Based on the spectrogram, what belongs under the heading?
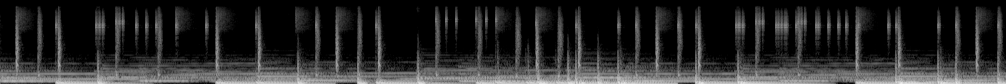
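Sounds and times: background music with percussive beat: 0:00.0 - 0:10.0.

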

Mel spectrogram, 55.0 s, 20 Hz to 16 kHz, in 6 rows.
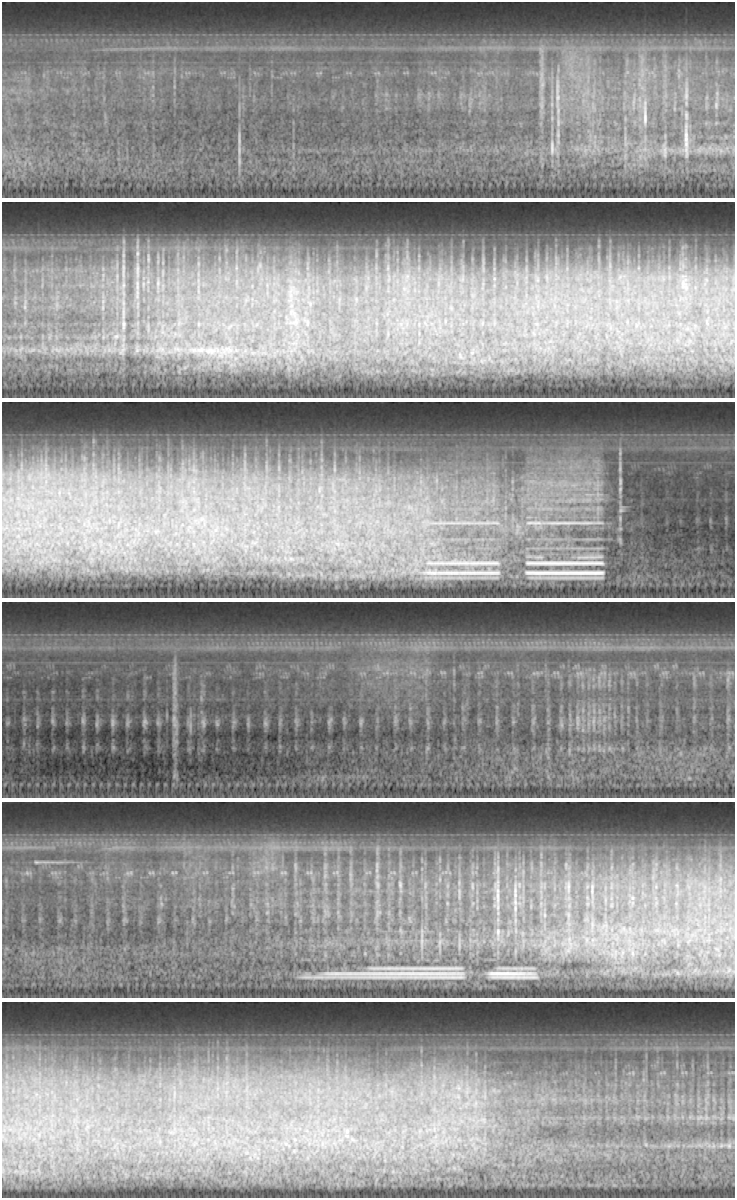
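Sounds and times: train running on track: 0:00.0 - 0:54.9
steam train whistle: 0:23.5 - 0:26.1, 0:40.3 - 0:43.5.

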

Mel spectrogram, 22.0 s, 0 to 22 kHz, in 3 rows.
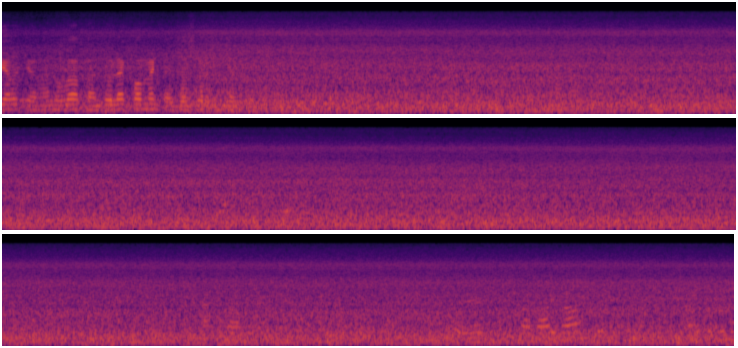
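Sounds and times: mudflow rushing water: 0:00.0 - 0:22.0.

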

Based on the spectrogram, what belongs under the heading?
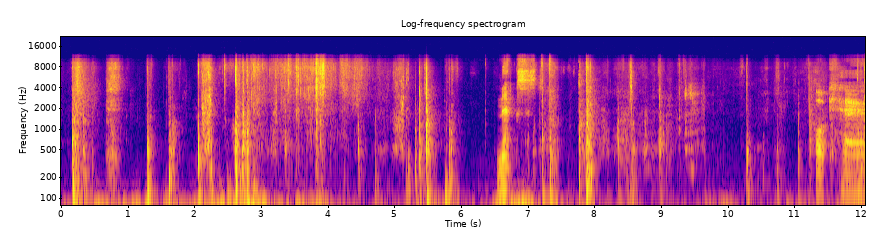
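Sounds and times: plastic wrap crinkling and tearing: 0:02.8 - 0:04.7.

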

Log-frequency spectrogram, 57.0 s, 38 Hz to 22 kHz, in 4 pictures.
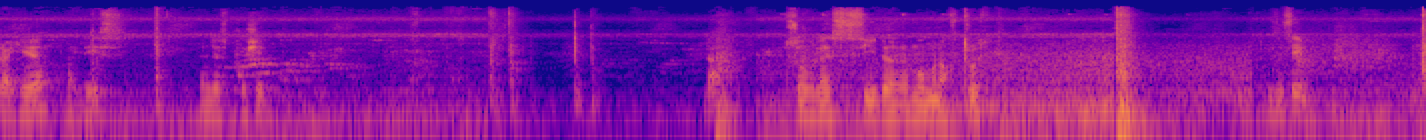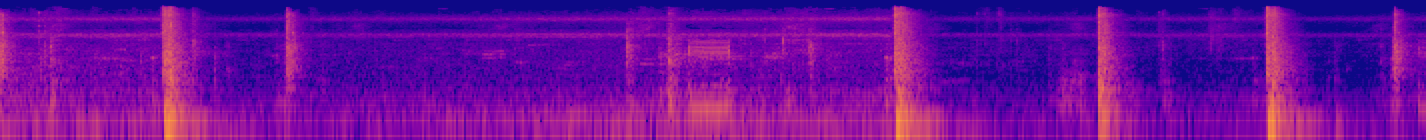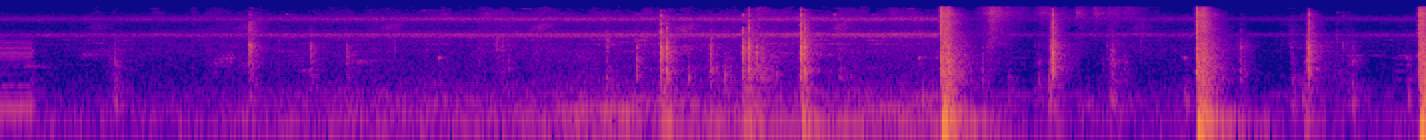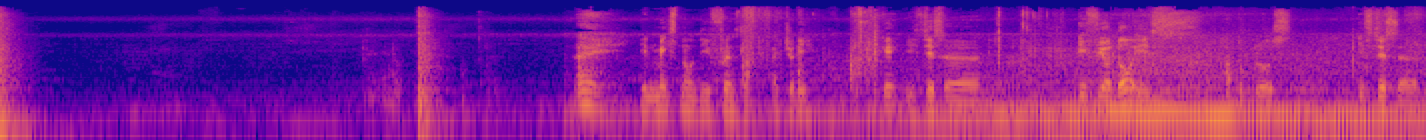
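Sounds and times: car door shutting: 0:11.1 - 0:11.5.

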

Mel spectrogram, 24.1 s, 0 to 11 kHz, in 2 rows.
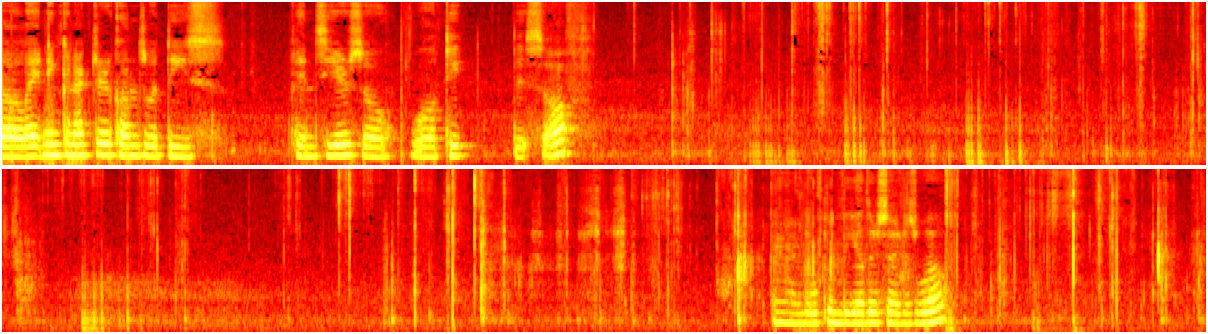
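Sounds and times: plastic packaging crinkling: 0:06.2 - 0:24.0.

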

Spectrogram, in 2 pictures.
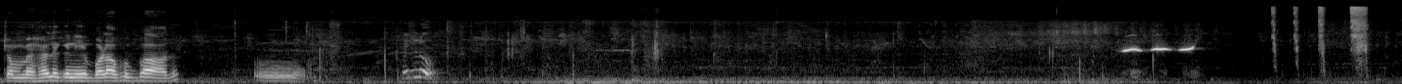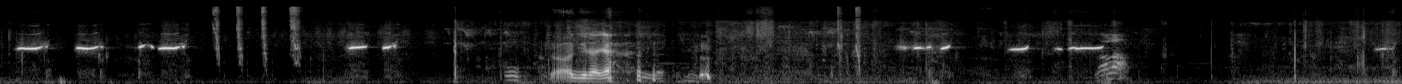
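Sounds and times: person whistling short notes: 0:11.2 - 0:12.1, 0:12.7 - 0:18.0, 0:23.0 - 0:25.2.

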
